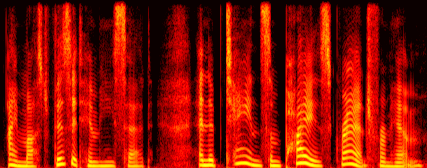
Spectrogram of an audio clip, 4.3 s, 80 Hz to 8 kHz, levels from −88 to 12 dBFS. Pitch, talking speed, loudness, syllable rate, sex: 225 Hz, 180 wpm, -18 LUFS, 4.1 syllables/s, female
